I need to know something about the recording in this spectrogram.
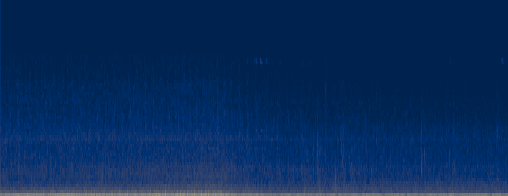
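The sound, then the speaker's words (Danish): A man starts a car; the engine turns over and settles into a deep, steady rumble, loud, with a brief rev near the start before it idles low and continuous. “I samme moment manden starter bilen, tænder Lisa alle sine sanser. Bilen rumler, som et stort, sultent dyr.”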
